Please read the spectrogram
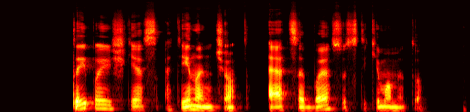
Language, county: Lithuanian, Kaunas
